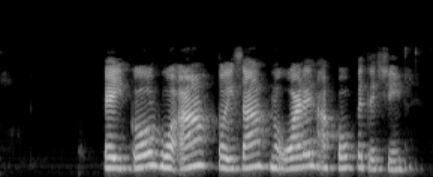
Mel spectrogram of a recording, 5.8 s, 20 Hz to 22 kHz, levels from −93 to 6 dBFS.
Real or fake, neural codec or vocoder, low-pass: fake; codec, 16 kHz, 4 kbps, X-Codec, WavLM features, trained on Multilingual LibriSpeech; 7.2 kHz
